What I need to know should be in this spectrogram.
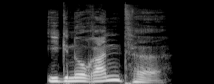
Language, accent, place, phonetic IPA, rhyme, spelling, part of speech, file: German, Germany, Berlin, [ɪɡnɔˈʁantə], -antə, ignorante, adjective, De-ignorante.ogg
- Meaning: inflection of ignorant: 1. strong/mixed nominative/accusative feminine singular 2. strong nominative/accusative plural 3. weak nominative all-gender singular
